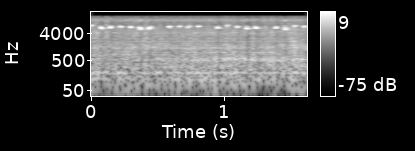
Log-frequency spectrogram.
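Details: Chevy Venture van, engine running: rapid high-pitched chirping squeak, roughly a dozen per second over a quiet engine; owner judges it the idler pulley below the air pump pulley; dry idler bearing.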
